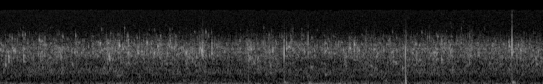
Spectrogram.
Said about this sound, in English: If you have a flowing river, it's the little stones and the little sand in the creek bed that just go flowing with the water, and that actually makes a nice sound. It's actually the rocks, the gravel, the sand that gets washed down a creek.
